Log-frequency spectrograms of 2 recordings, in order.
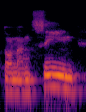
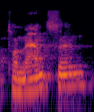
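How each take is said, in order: First: "Tonantzin" the Nahuatl way, open a, ending "seen"; native pronunciation. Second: "Tonantzin" anglicized, flat English a, "to-NAN-sen"; English pronunciation. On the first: Host giving the proper Mexican name after the English one, native pronunciation. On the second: Host showing how English speakers say the goddess's name, anglicized. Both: Shown as a demonstration. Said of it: "I think is how you would pronounce it in English".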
